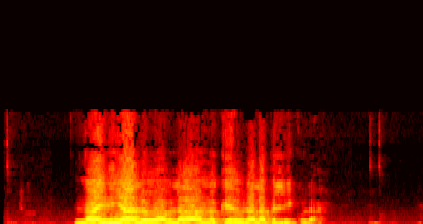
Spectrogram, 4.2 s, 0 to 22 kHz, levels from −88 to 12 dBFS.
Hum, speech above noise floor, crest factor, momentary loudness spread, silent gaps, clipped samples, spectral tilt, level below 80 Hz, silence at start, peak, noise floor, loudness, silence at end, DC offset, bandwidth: none; 39 dB; 14 dB; 16 LU; none; under 0.1%; -5.5 dB/octave; -54 dBFS; 0.75 s; -4 dBFS; -54 dBFS; -15 LUFS; 1 s; under 0.1%; 11.5 kHz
